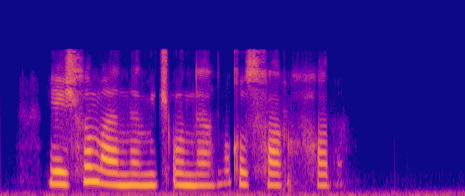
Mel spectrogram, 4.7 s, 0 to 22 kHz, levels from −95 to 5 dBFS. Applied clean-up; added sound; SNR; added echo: neural diffusion model UNIVERSE++.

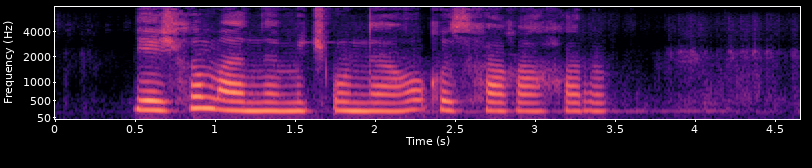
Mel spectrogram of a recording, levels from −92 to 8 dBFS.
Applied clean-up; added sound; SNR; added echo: neural separator model SepFormer DNS4.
